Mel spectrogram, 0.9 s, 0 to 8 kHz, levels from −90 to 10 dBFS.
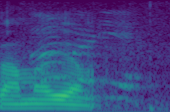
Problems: background conversations at intervals, low volume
